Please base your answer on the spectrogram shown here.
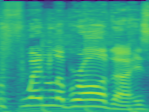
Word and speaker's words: Fuenlabrada: of that Spanish team I'm gonna go fuenlabrada is how you pronounce it winning on penalties over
